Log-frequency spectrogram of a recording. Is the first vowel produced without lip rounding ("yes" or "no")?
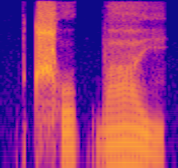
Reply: no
